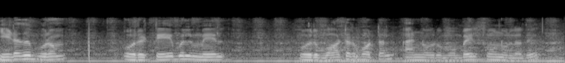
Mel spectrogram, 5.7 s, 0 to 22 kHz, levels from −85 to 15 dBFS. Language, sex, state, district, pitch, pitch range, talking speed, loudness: Tamil, male, Tamil Nadu, Nilgiris, 135 Hz, 105-155 Hz, 140 wpm, -17 LUFS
